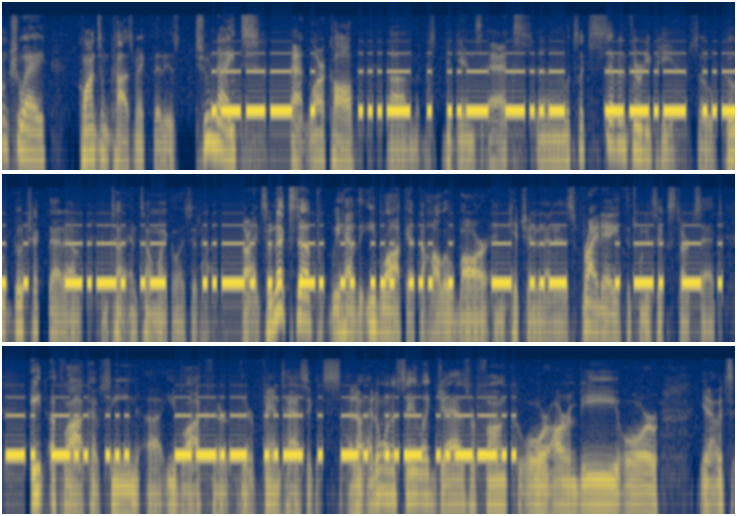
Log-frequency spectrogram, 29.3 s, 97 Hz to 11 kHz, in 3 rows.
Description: Morse code, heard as a keyed tone, hand-sent with a bug key, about 19 wpm, 520 Hz, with speech in English. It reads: JE VEUX QUE CA FINISSE TU ENTENDS QUENU?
